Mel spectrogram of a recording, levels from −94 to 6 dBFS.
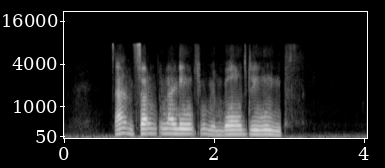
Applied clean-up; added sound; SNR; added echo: neural diffusion model UNIVERSE++.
